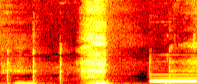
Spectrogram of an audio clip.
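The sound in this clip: A telephone ringing tone plays while the caller waits for an answer. Brief bursts of talk come first, then a steady, unbroken tone fills the second half at an even level.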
